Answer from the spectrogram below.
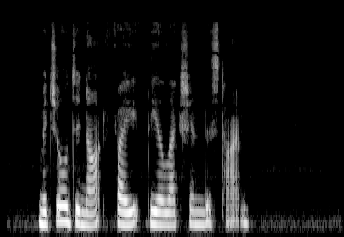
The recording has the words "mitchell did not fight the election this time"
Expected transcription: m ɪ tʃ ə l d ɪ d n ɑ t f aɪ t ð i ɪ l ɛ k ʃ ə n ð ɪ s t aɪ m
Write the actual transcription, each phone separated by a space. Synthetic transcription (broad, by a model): m ɪ tʃ l d ɪ d n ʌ t f aɪ t ð i ɪ l ɛ k ʃ ə n ð ɪ s t aɪ m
